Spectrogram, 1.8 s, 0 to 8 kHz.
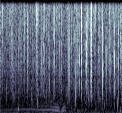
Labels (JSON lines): {"label": "biophony, cascading saw", "recorder": "SoundTrap 600 or HydroMoth"}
